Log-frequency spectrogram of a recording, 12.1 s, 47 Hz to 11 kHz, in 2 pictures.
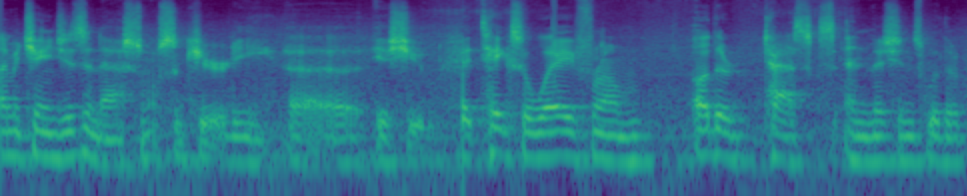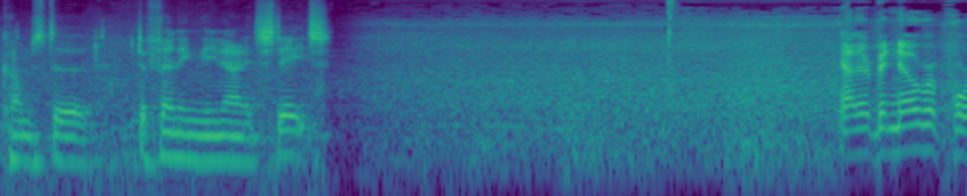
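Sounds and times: breeze rushing: 0.0s - 12.0s.

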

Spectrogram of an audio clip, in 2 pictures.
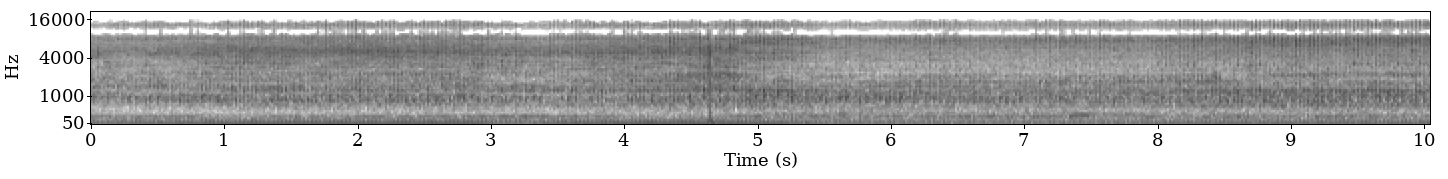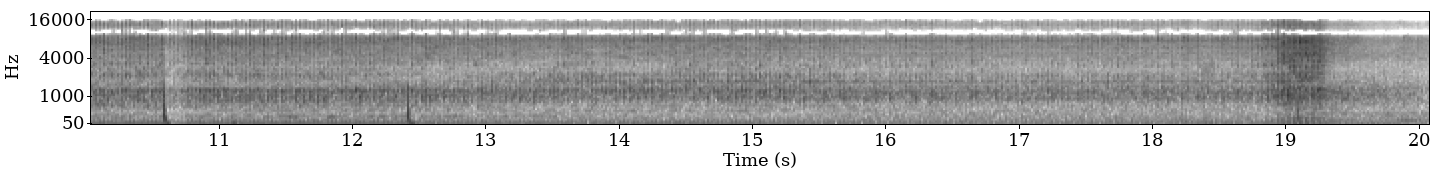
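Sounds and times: bulldozer engine droning: 0.0s - 20.0s
sharp knocks: 10.5s - 11.3s.

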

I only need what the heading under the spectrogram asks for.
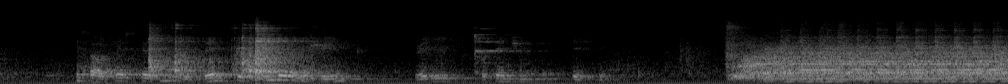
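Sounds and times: man speaking: 4.2s - 6.3s.

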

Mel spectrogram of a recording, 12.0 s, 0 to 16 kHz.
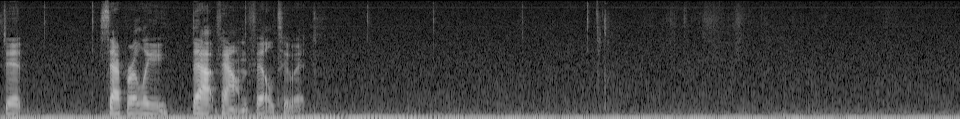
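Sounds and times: steady low hum: 0.0s - 12.0s
computer mouse clicks: 7.3s - 7.7s.

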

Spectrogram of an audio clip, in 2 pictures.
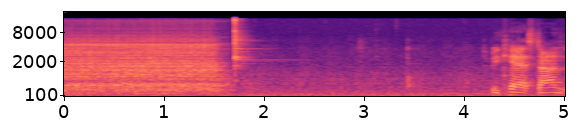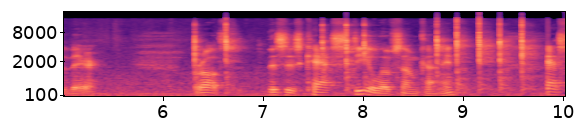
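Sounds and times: propane torch hissing: 0.0s - 1.7s.

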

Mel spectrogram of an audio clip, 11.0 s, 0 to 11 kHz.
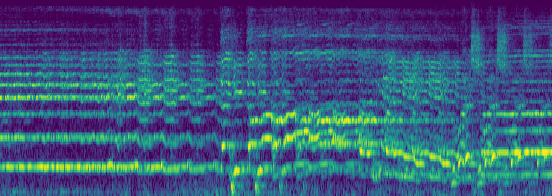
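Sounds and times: person singing devotional song: 0.0s - 11.0s
soft low thumps: 4.4s - 6.4s.

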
